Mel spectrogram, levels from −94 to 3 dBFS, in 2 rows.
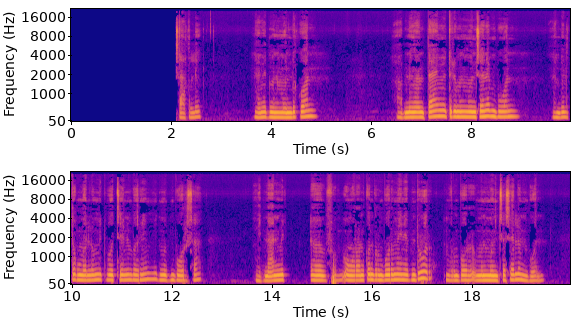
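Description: From the start until 2.1 s the speech is an audio dropout to silence, with no room tone, unlike a quiet pause. The likely cause is lost input while recording continued. Throughout, the speech sounds swirly, hollow and smeared, with blurred attacks. This is generation loss, harsher than a single MP3 pass at around 96 kbit/s would produce, which points to roughly seven re-encodes, each adding its own noise and spectral holes.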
